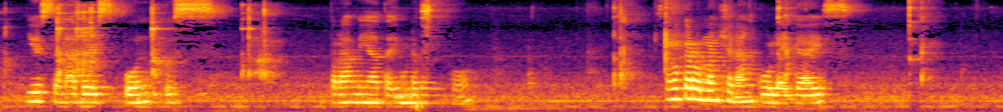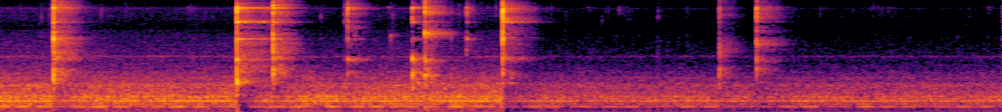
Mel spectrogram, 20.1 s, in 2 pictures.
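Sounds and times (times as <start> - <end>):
metal spoon clinking glass bowl: 0.0 - 1.8, 2.4 - 2.8, 14.2 - 15.2.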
